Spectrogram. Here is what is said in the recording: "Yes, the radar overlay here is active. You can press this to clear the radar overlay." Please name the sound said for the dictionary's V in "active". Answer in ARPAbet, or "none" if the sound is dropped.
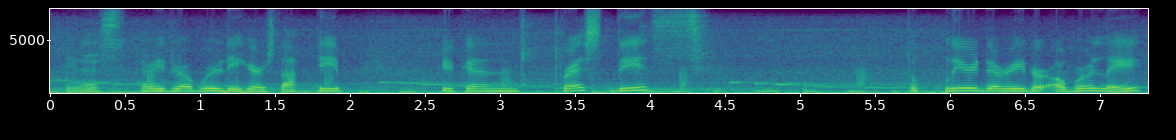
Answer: P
